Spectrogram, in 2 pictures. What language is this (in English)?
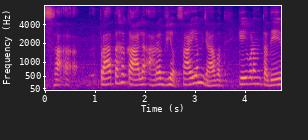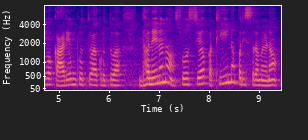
Sanskrit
